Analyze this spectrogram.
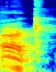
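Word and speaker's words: Arques: r q s so Ark AR and it's pronounced Ark in in in French in Fr so you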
